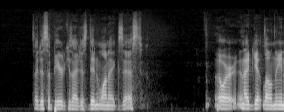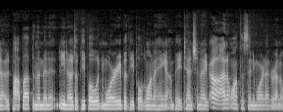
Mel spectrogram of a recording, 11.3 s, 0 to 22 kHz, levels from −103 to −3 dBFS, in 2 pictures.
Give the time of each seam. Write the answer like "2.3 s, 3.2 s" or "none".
4.9 s, 7.1 s, 8.2 s, 9.8 s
